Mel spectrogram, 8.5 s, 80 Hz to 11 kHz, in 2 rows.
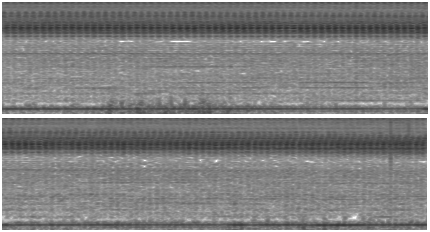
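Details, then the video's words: Large brown cicada calling from a tree branch in a park just after 6 pm in the evening: a loud, steady, unbroken sizzling drone, very high-pitched and without pauses, over a faint low hum. "アブラゼミの鳴き声２（夕方の鳴き声）Large Brown Cicada"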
